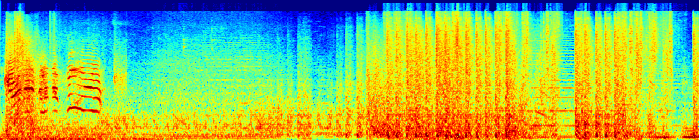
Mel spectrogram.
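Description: Gunfire fills a Company of Heroes battle: dense rattling rifle and machine-gun bursts with booming impacts, continuous and loud, with brief game voice chatter at the start.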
